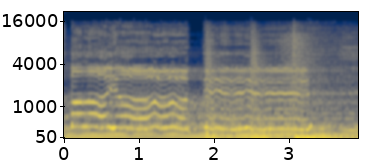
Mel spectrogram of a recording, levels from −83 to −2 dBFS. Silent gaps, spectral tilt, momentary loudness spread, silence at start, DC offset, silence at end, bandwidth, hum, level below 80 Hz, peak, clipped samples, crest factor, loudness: none; -5.5 dB/octave; 3 LU; 0 s; under 0.1%; 0 s; 16 kHz; none; -16 dBFS; 0 dBFS; under 0.1%; 10 dB; -12 LUFS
